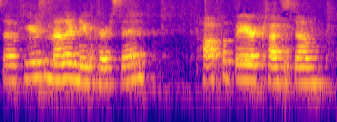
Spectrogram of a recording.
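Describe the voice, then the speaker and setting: A woman's voice: mid-range voice, level tone, normal speed. A woman from Canada reading viewer comments aloud on a casual livestream, speaking briefly. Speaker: co-host reading chat comments. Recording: echoey room with faint noise.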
